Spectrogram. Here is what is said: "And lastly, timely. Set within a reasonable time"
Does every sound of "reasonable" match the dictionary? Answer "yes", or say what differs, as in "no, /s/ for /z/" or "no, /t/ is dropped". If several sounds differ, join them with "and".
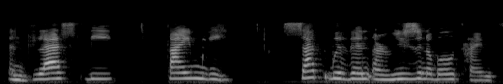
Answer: yes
